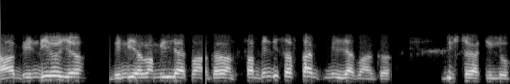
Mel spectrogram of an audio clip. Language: Maithili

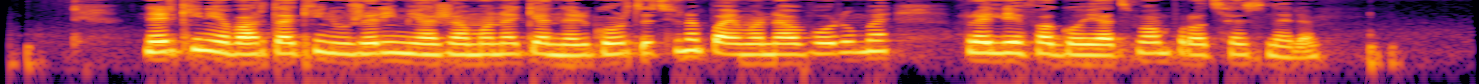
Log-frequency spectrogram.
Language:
Armenian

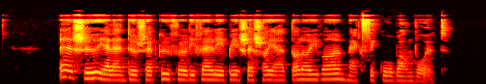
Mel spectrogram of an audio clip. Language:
Hungarian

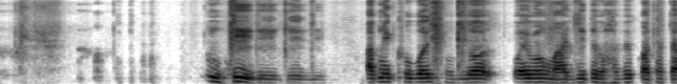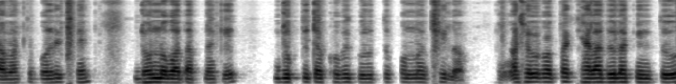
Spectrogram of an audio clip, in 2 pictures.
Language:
Bangla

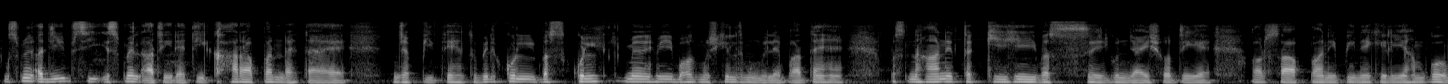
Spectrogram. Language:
Urdu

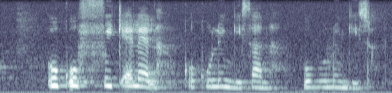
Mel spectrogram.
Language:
South Ndebele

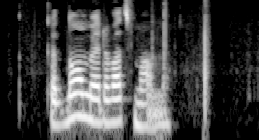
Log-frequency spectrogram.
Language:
Latvian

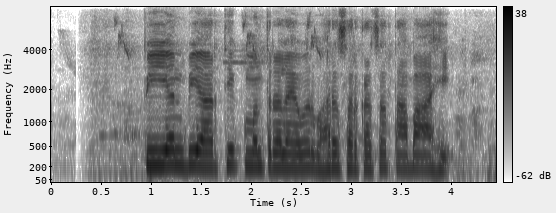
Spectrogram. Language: Marathi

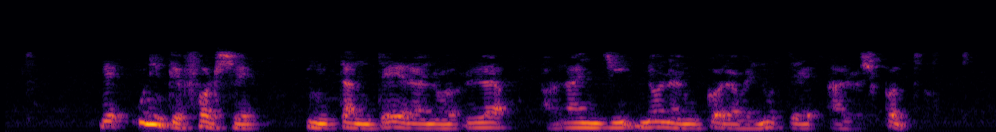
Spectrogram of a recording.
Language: Italian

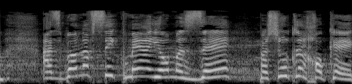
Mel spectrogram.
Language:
Hebrew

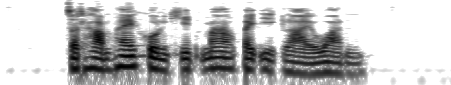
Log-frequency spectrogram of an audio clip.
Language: Thai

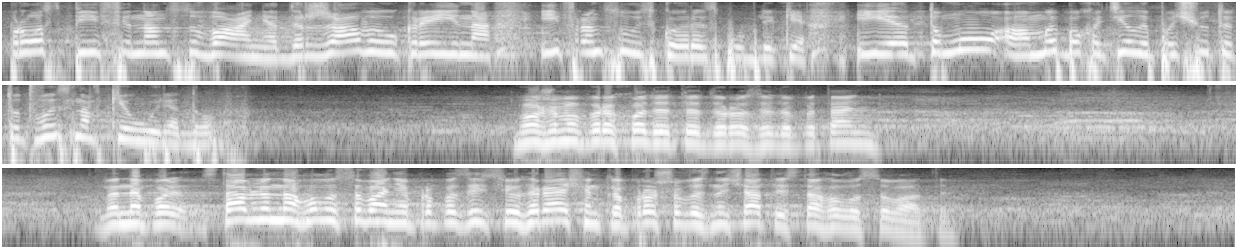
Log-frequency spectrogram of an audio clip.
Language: Ukrainian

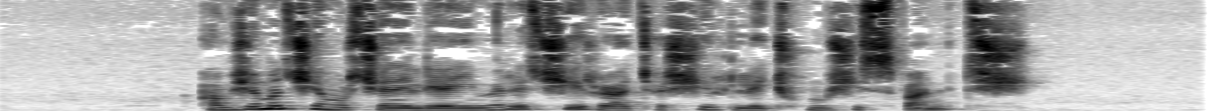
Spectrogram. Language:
Georgian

